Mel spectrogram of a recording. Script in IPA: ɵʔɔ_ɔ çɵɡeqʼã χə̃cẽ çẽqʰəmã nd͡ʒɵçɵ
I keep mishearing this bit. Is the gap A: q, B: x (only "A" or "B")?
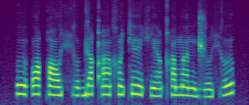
A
